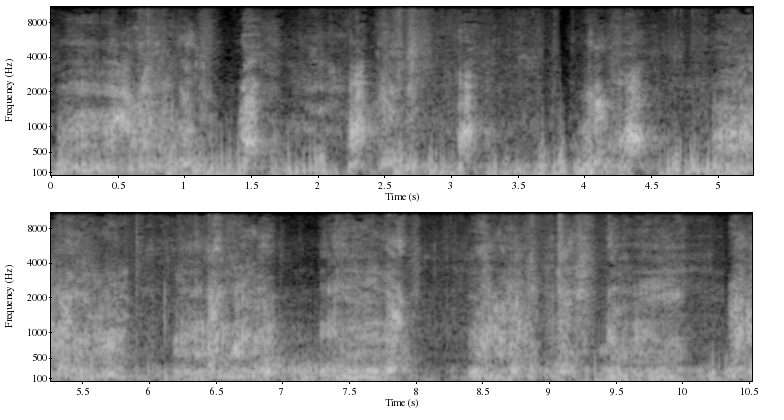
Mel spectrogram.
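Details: Several Staffordshire Bull Terriers at play in the garden, allowed to destroy their first Christmas ball; dense, throaty growling runs almost continuously, broken by sharp barks and snorting breaths.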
